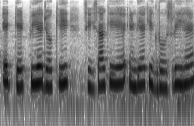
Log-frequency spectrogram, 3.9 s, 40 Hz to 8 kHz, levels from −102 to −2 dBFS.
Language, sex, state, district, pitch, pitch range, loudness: Hindi, female, Jharkhand, Ranchi, 230 Hz, 215-245 Hz, -16 LUFS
